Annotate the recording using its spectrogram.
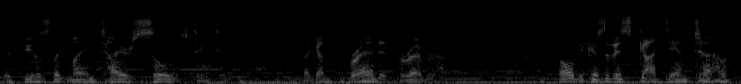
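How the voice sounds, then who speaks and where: A bitter, guilt-ridden video game character with a low voice. He is blunt and jaded, and his delivery rises and falls dramatically. Music sits behind the lines. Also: lively intonation, a little slow, gravelly. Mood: anguished, bitter. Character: bitter, guilt-ridden, world-weary man pushing his friend away.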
